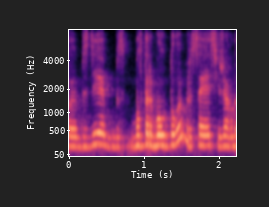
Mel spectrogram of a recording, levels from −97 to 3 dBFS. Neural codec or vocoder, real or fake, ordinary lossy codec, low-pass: none; real; none; none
